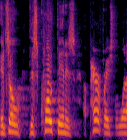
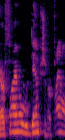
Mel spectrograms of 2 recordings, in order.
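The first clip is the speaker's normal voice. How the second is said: soft, choked-up voice that catches. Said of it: "I choke up, choked up thinking about".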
